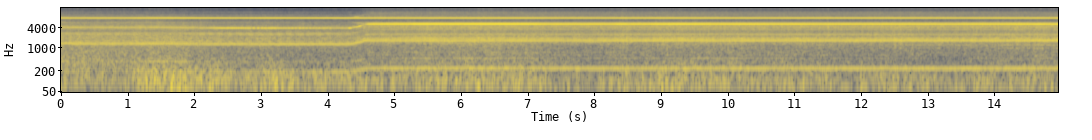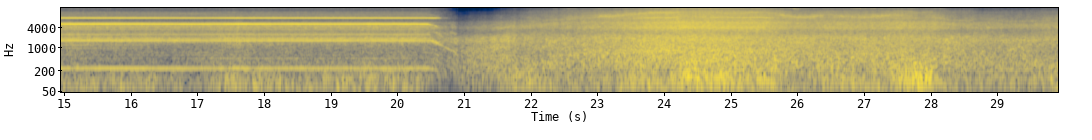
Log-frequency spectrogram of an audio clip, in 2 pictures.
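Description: Electric motor of a radio-controlled foam plane whining steadily, heard from its onboard camera; the pitch steps up about four seconds in as the throttle is raised. Around twenty seconds in the motor cuts off sharply, and wind rushes over the plane as it glides on.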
